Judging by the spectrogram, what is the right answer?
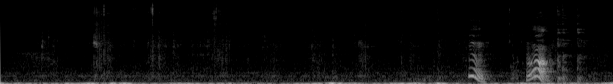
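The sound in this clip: Crunching of a chip dipped in chunky salsa: a few crisp, dry crunches near the end, louder than the quiet background hiss before them.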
